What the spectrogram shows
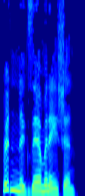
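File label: "written examination", English, British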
